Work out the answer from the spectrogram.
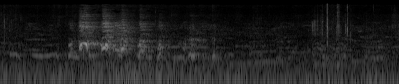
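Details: Red junglefowl on a farm in Cambodia: a short, loud burst of harsh clucking early on, then quieter scattered chirps and clicks over a steady low hum.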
